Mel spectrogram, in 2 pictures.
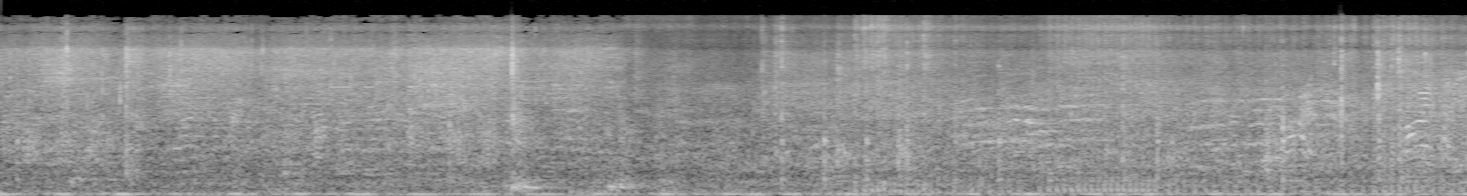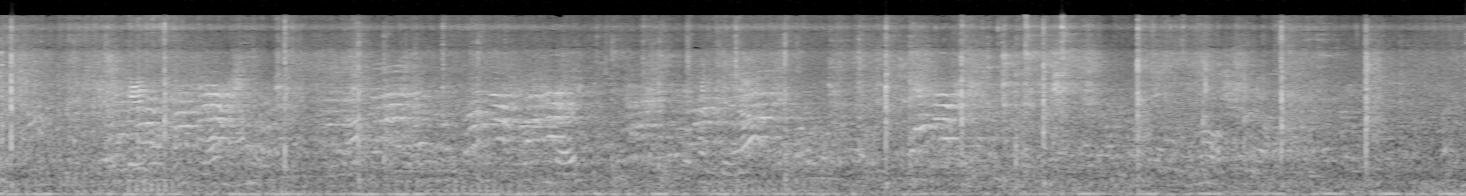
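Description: Several women chatter nearby in a busy crowd.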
